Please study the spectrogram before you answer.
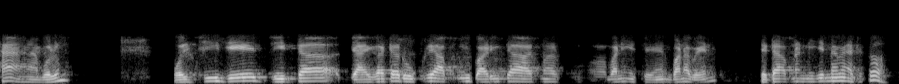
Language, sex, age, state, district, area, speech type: Bengali, male, 60+, West Bengal, Paschim Bardhaman, urban, conversation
